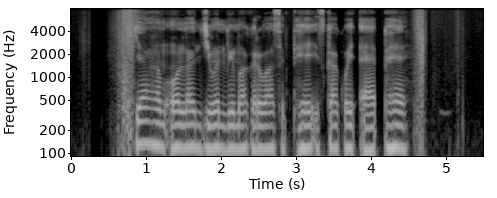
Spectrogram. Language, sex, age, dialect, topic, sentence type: Hindi, male, 18-24, Garhwali, banking, question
